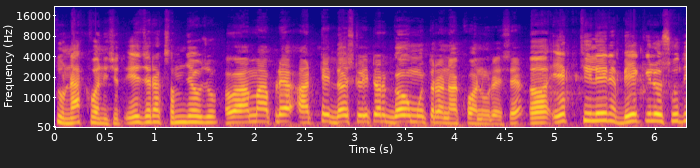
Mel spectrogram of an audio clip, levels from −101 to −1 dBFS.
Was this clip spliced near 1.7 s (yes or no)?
yes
